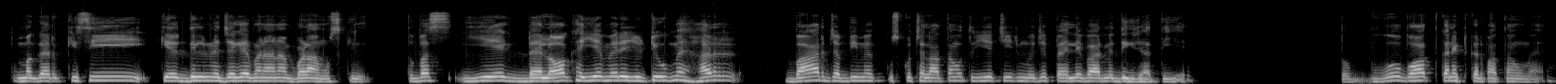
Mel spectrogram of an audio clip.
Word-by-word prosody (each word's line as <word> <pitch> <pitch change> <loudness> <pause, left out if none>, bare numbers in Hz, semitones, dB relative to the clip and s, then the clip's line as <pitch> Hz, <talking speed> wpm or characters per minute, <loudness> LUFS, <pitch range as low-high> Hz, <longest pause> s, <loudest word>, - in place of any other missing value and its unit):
मगर 155 +1 +1
किसी 170 +2 -1 0.6
के 170 -1 +3
दिल 175 +4 +4
में 170 -2 +2
जगह 165 +2 +4
बनाना 155 0 +1
बड़ा 150 -1 +4
मुश्किल, 135 -1 -4 0.4
तो 145 - -5
बस 175 +3 0
ये 175 +5 +2
एक 160 -3 -1
डायलॉग 155 +2 +5
है, 180 - +4
ये 185 +2 +3
मेरे 185 +1 +3
यूट्यूब 175 +1 +2
में 195 - +2 0.2
हर 180 +4 +1 0.8
बार 180 +4 +3
जब 155 -2 0
भी 170 +1 -1
मैं 170 -1 -2
उसको 155 +3 -6
चलाता 155 +1 -2
हूँ, 175 -1 -5
तो 165 - -7
ये 170 +2 -1
चीज़ 170 -1 -4
मुझे 155 +1 -3
पहले 155 0 -1
बार 150 -1 +3
में 150 -1 -1
दिख 145 -3 +3
जाती 130 0 -4
है। - - -12 1.5
तो - - -8 0.2
वो 160 +8 -2
बहुत 180 +1 +2
कनेक्ट 170 -2 0
कर 155 - -1
पाता 140 0 -5
हूँ 135 -1 -5
मैं, 125 +1 -11
160 Hz, 175 wpm, -23 LUFS, 150-175 Hz, 1.5 s, डायलॉग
